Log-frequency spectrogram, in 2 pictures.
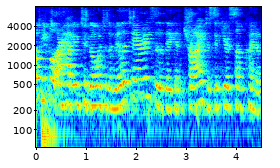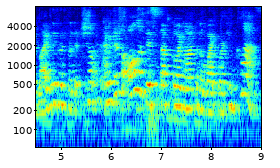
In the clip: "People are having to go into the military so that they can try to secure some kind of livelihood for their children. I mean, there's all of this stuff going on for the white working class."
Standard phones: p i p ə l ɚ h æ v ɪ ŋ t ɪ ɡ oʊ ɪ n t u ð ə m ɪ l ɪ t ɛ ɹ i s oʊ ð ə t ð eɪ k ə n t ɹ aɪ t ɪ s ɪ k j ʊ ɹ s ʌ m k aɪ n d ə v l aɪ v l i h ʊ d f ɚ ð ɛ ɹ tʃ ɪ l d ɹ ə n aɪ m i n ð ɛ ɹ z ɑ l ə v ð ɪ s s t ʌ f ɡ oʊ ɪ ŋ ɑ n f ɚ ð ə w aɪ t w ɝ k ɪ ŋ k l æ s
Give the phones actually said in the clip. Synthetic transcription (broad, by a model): p i p l ɚ h æ v ɪ ŋ t ɪ ɡ oʊ ɪ n t u ð ə m ɪ l ɪ t ɛ ɹ i s oʊ ð ə t ð eɪ k ə n t ɹ aɪ t ɪ s ɪ k j ʊ ɹ s ʌ m k aɪ n d ə v l aɪ v l i h ʊ d f ɚ ð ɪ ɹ tʃ ɪ l d ɹ ə n aɪ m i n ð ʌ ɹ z ɑ l ə v ð ɪ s s t ʌ f ɡ oʊ ɪ ŋ ɑ n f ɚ ð ə w aɪ t w ɝ k ɪ ŋ k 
